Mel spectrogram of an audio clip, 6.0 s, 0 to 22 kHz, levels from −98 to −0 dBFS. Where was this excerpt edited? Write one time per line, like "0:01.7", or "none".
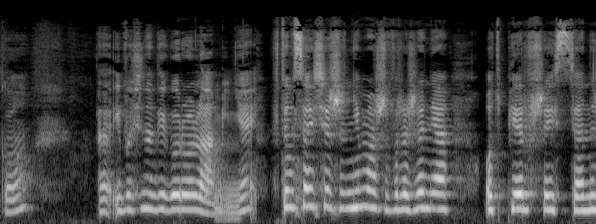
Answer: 0:02.6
